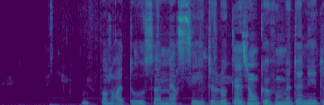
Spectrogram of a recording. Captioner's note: speaking French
